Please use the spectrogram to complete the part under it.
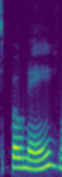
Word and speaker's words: Bonnet: It's Bonnet, like blue bonnet butter.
